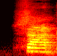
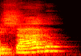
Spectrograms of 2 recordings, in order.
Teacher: शाक है, शाक यानी कि साग, उसको कर दिए हम लोग उच्चारण में सुविधा के लिए विकृत कर दिए, तो तालव्य स को दंत्य स में कर बदल दिए।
